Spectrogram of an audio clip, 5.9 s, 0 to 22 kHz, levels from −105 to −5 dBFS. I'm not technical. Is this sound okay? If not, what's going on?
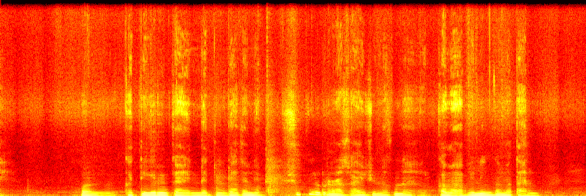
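Yes, this sound is okay, and there's nothing going on that needs fixing.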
